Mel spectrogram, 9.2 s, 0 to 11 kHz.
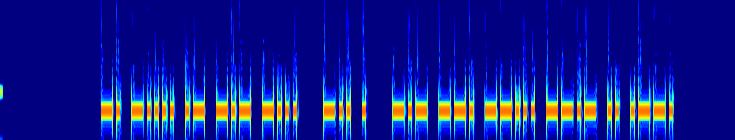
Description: Morse code, heard as a keyed tone, about 25 wpm, 700 Hz. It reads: N6AKB DE KG7QIP
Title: USA Callsign DE Callsign 25wpm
